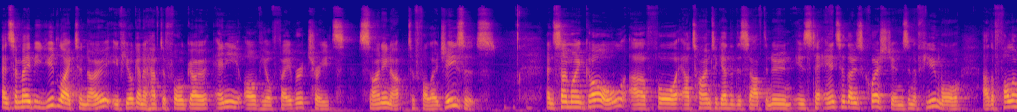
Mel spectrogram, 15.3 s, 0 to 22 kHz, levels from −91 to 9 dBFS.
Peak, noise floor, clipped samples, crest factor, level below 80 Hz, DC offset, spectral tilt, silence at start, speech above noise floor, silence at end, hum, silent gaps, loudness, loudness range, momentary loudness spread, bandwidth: -2 dBFS; -41 dBFS; under 0.1%; 16 dB; -58 dBFS; under 0.1%; -4.5 dB/octave; 0 s; 24 dB; 0 s; none; none; -19 LUFS; 4 LU; 9 LU; 17.5 kHz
